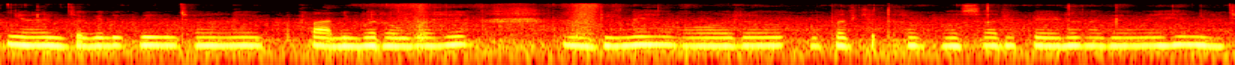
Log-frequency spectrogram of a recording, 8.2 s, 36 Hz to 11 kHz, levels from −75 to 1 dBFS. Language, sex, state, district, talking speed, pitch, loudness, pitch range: Hindi, female, Bihar, Muzaffarpur, 190 wpm, 200 Hz, -14 LUFS, 195-205 Hz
